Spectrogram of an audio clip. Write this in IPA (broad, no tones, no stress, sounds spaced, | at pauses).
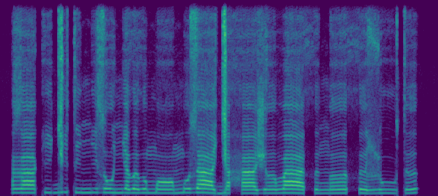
ɣ aː k i ɟ i t i ŋ i z o ɲ a ð ʌ ð o m ɔː m o z aː ɟ a h aː ʒ ʌː β aː θ ə ŋ ʌː θ ə ɮ uː t ə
